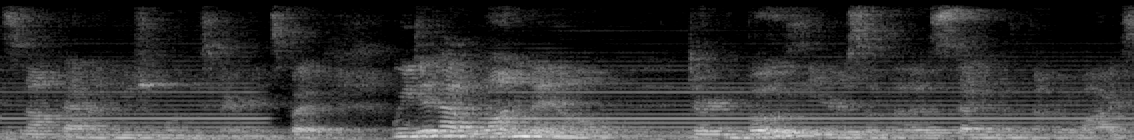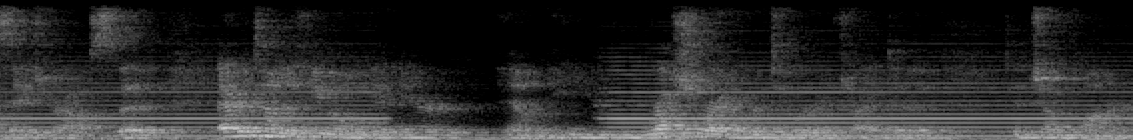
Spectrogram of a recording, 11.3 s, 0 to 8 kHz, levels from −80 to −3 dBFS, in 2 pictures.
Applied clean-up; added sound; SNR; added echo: none; Bowed string instrument; 11 dB; reverberation time 1.2 s.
